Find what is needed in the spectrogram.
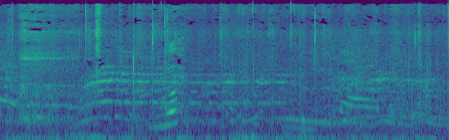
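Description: Faint voices of children talking and calling in the background, with a faint steady high tone underneath.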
